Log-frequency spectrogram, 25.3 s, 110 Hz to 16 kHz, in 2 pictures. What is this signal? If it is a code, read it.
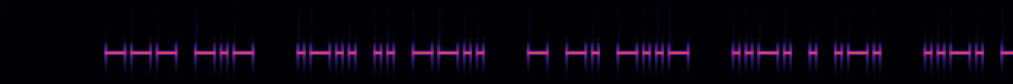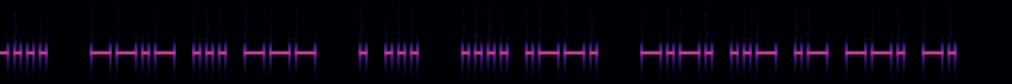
Morse code, heard as a keyed tone, about 15 wpm, 700 Hz. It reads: OK LIZ TNX FER FB QSO ES HP CUAGN
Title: Practice QSO - Exchange 4 - Ending - 15wpm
